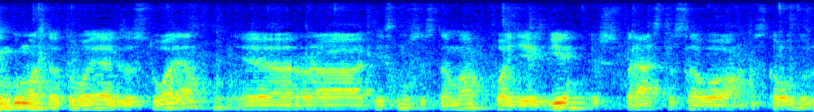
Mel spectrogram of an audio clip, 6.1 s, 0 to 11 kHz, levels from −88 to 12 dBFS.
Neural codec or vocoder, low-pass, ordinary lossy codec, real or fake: none; 9.9 kHz; MP3, 64 kbps; real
